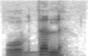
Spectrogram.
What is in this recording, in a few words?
"obdal", Pashto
